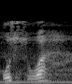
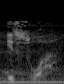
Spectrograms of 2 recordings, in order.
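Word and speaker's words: أسوة: lounge di dalam qiroat ini bisa dibaca Uswah bisa dibaca iswah tab adegan anak fungsi rasulillahi Uswatun iswah nya Hai tapi untuk bacaan kita yang hafsana slim itu membacanya uh Wah kalau nanti tiba-tiba kita dengar ada orang baca iswah itu dibolehkan dalam qiroat ini dia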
